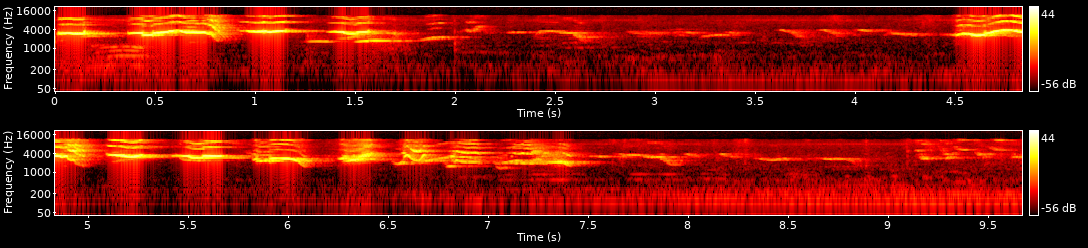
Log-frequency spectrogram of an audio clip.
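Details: Oriental magpie-robin song used as bait to provoke other birds to sing: two bursts of loud, varied whistled and chirping phrases in quick succession, separated by a short pause, ending in a quiet low hum.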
